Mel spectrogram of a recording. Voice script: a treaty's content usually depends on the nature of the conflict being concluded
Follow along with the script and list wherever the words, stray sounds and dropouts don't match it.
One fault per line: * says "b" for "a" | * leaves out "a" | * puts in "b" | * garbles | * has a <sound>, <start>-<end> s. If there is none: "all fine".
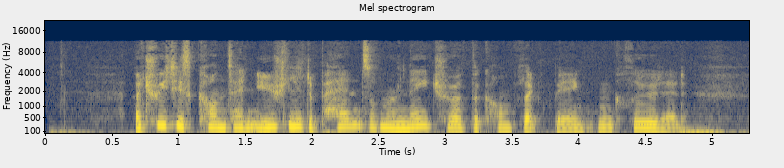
all fine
